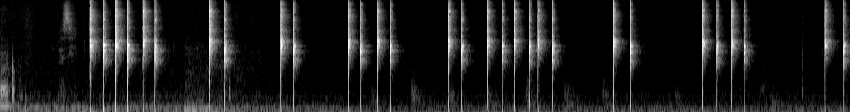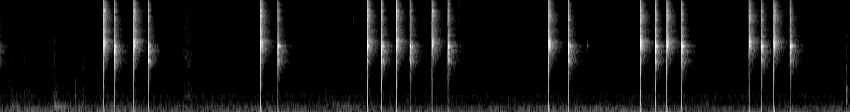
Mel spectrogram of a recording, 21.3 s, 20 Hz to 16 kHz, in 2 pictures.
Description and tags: Mysound-IDES-FR-cricket1
A small metal object which French soldiers used to signal to one another in WWII.
Paris, cricket, IDES, WWII, France, signal, school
